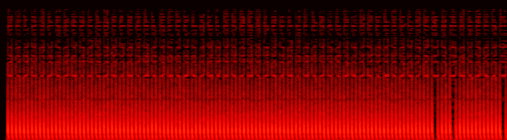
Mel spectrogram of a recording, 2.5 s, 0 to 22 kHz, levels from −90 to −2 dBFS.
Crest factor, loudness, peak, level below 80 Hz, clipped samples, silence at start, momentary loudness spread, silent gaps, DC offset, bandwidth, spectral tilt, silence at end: 16 dB; -50 LUFS; -34 dBFS; -64 dBFS; under 0.1%; 0.05 s; 0 LU; none; under 0.1%; 17 kHz; -4.5 dB/octave; 0 s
